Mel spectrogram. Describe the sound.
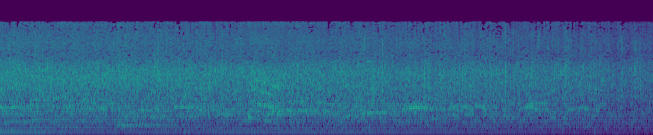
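An audience claps their hands in sustained, dense applause at the preacher's call to clap, with faint voices and cheering mixed underneath, fading slightly toward the end.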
